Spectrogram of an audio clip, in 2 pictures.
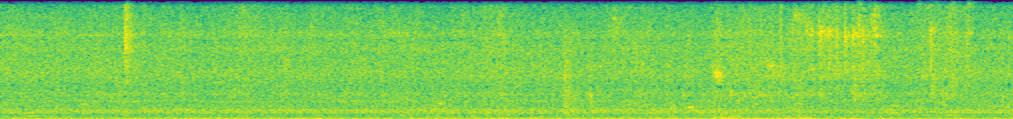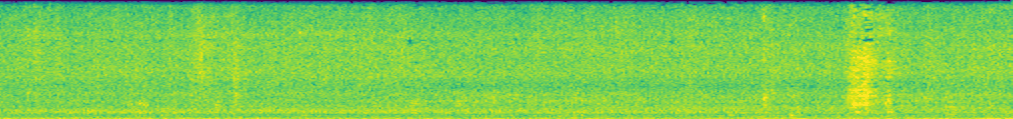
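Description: The bus interior rattles and clicks now and then.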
